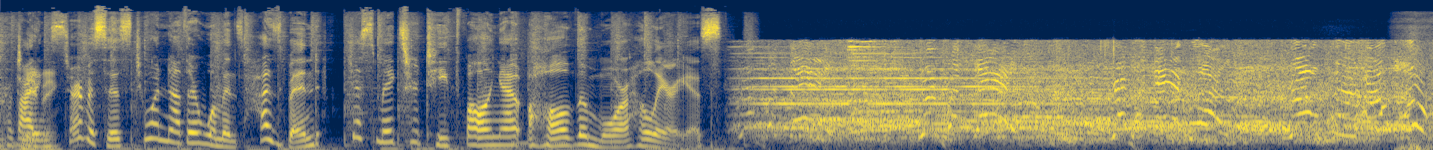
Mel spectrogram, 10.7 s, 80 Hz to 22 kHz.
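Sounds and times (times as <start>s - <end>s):
speech: 0.1s - 5.8s
scattered whoops and shouts from the audience: 5.5s - 10.7s
studio audience cheering: 5.5s - 10.7s.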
